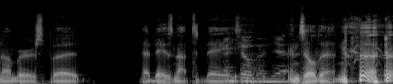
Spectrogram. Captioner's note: laughs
